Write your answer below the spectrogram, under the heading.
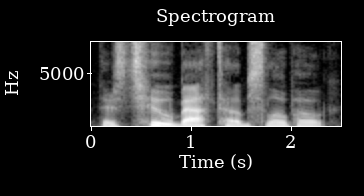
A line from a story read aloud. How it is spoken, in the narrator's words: said, slurring a little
